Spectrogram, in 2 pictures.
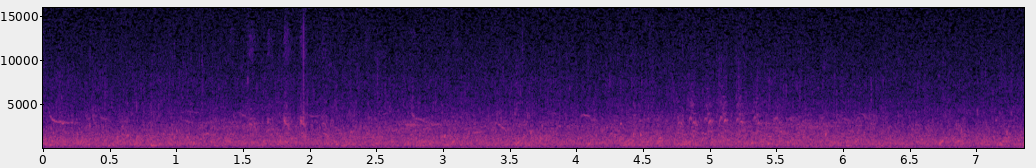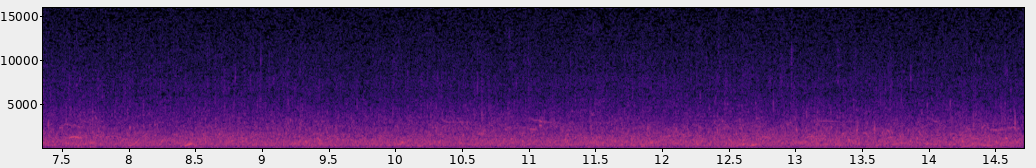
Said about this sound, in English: And the river has been the god of our earth church today.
